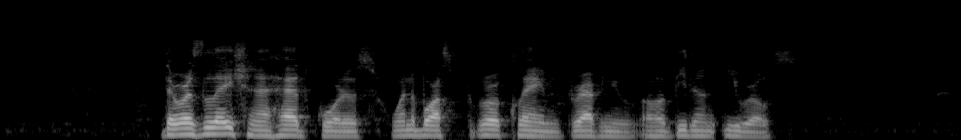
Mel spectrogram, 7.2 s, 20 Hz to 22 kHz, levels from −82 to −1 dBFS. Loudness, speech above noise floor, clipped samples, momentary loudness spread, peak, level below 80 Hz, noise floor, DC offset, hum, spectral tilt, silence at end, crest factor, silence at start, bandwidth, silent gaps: -36 LUFS; 45 dB; under 0.1%; 10 LU; -18 dBFS; -76 dBFS; -80 dBFS; under 0.1%; none; -8 dB/octave; 1.45 s; 18 dB; 1.2 s; 8 kHz; none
